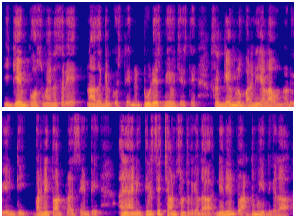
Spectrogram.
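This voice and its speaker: A man's voice: medium pitch, animated, fast talker, husky, dull audio. A man reviewing a reality show in casual commentary, retelling conversations in paraphrase with many filler sounds.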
